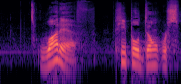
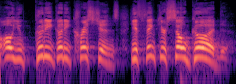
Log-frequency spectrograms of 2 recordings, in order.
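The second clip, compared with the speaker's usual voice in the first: mocking sneer; 6 semitones higher, 10 dB louder than usual. Preacher voicing the world's scorn, mocking. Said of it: "they go".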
